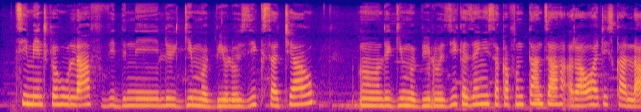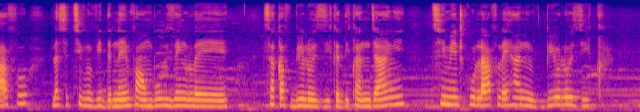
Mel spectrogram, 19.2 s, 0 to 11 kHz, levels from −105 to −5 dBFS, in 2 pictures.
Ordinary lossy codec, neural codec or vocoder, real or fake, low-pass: MP3, 64 kbps; none; real; 9.9 kHz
